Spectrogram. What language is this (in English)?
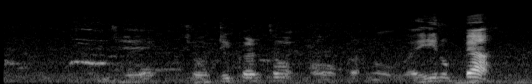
Loarki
